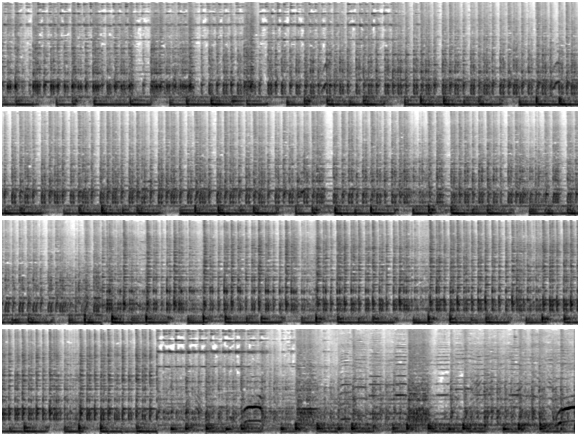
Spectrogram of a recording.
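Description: Traditional daiva kola ritual music: fast, continuous drumming with a melody played over it.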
